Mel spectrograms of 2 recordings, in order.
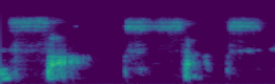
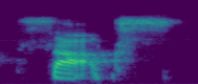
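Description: First: Socks whispered softly, a wrong vowel shown as a mistake; whispered wrong version. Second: Socks with an open ah vowel, said slowly; correct model. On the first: Teacher whispers the wrong socks as a warning. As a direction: breathe socks out as the mistake to avoid. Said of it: "不要念成socks". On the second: Teacher slowly models the right socks. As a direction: stretch the ah in socks. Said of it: "一个是啊，socks". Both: Shown as a demonstration.

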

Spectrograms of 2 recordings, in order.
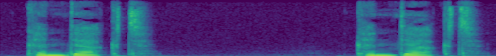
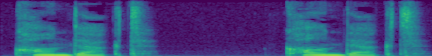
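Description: First: "Conduct" as con-DUCT, first vowel reduced; slow "Conduct", weak first syllable, stressed second. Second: "conduct" as CON-duct, full open first vowel; stress on first syllable. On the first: Teacher reads the verb conduct for learners, stressing the second syllable. Verb reading before noun reading. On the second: Teacher gives learners the noun conduct, stressing the first syllable. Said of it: "或者读作". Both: Shown as a demonstration.

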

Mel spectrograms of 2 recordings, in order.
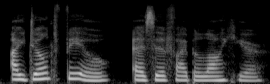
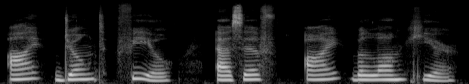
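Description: First: Said in the usual way. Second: Slow, careful reading of the sentence. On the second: Shown as a demonstration. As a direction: read it slowly, word by word. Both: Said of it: "我们慢慢读一遍".

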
